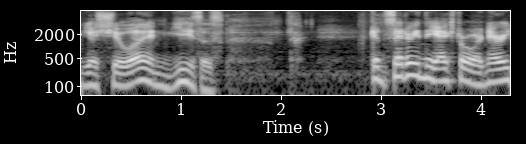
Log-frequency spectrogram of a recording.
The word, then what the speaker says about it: Yeshua: much like with Yeshua there was no J it was y the J was a really a why that is why I pronounce it yafa and why I pronounce it Yeshua and yeesus considering the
